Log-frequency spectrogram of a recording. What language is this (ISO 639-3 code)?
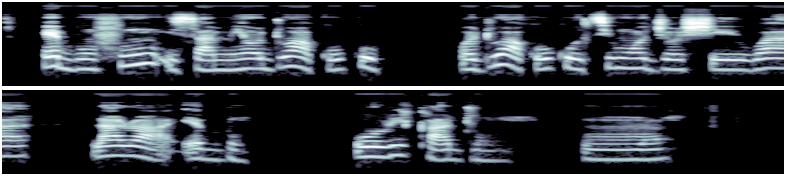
yor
